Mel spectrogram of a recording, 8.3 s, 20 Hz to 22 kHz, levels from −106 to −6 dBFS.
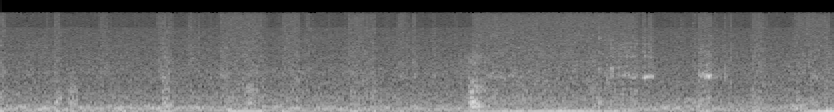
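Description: At 0.70 s the speech has a repeated buffer: new audio arrived late, so the device played its last block once more. The block lasts about 1.33 ms, which fits a 64-sample buffer, and about a millisecond and a half of real audio is lost. With so short a piece the repeat is heard as a click or brief buzz. On a waveform, two identical tiny segments sit back to back with a hard step at each join. On a spectrogram, a thin vertical line spans the frequencies.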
